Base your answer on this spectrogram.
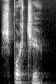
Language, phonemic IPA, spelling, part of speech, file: Dutch, /ˈspɔrcə/, sportje, noun, Nl-sportje.ogg
- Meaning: diminutive of sport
